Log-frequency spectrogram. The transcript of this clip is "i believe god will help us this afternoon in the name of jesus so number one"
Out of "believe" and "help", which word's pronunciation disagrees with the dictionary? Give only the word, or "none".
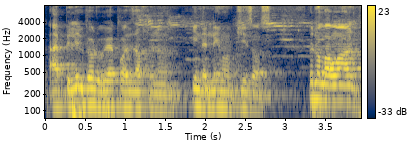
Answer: help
